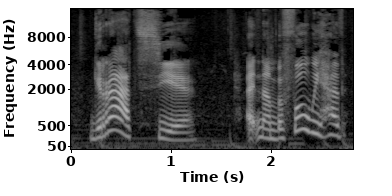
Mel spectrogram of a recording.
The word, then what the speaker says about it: grazie: this means thank you remember to pronounce the ie ending every letter in the time is pronounced grazier grazier at number four we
